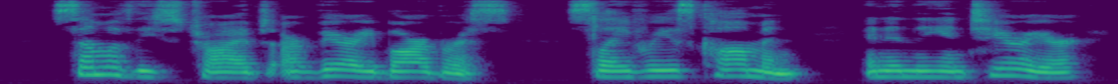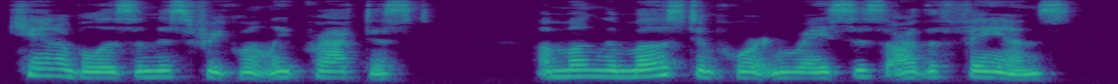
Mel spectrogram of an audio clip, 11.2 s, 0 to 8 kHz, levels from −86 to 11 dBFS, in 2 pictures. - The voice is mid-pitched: Yes, medium, 170 Hz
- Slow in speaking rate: No, average, 145 wpm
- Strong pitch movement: No, average, 3.5 semitones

